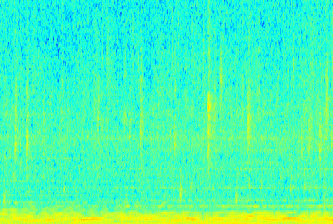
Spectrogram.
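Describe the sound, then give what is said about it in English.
Steady rain falling as a dense, even patter of raindrops, with a sustained tonal drone running beneath it throughout. “As you feel the raindrops on your body,”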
